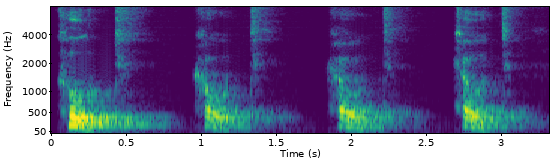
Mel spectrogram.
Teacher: আমরা যেটাকে বলি খে খেই, বাট সাউন্ডে যখন আসতেছে ফনেমিক্সে তখন খেই হচ্ছে না, সাউন্ড হচ্ছে খ খ। মুখের খালি জায়গা থেকে খ একটা বাতাস বের হয়ে আসছে, খ। যেমন coat coat coat coat।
